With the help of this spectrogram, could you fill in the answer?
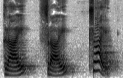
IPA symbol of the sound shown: ie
